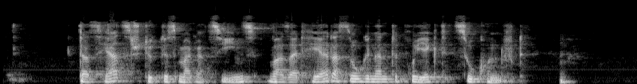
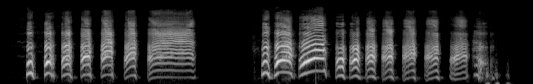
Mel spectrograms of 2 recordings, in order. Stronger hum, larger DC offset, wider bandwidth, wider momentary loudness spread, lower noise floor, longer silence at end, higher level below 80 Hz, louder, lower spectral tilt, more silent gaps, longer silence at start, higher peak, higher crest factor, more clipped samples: neither; neither; second, 10.5 kHz vs 15.5 kHz; about the same, 13 LU vs 13 LU; second, -61 dBFS vs -81 dBFS; first, 0.65 s vs 0.35 s; first, -50 dBFS vs -60 dBFS; about the same, -15 LUFS vs -17 LUFS; first, -4.5 dB/octave vs 2 dB/octave; neither; second, 0.1 s vs 0.25 s; about the same, 0 dBFS vs -2 dBFS; about the same, 16 dB vs 18 dB; neither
